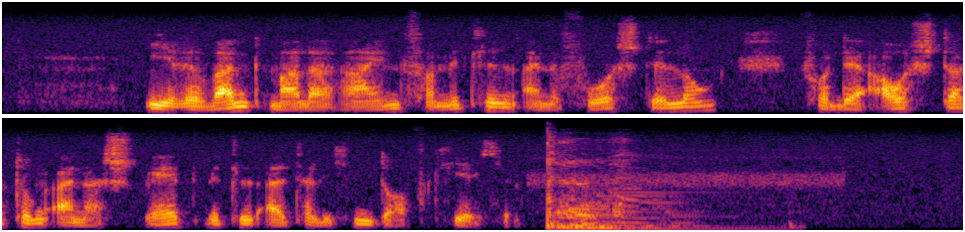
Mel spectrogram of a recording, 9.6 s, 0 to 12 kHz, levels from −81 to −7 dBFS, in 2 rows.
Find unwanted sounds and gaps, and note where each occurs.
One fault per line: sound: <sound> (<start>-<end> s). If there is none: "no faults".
sound: thud (7.5-8.8 s)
